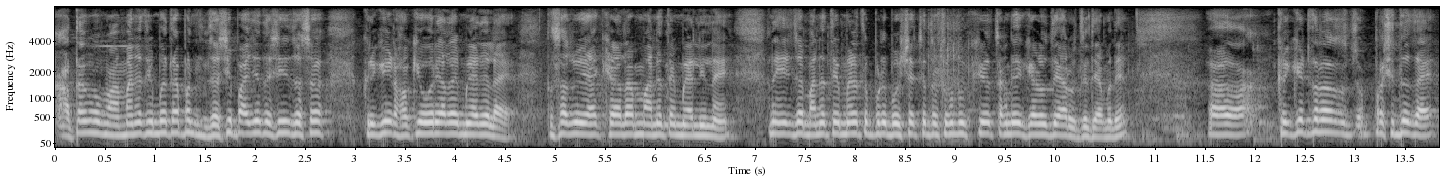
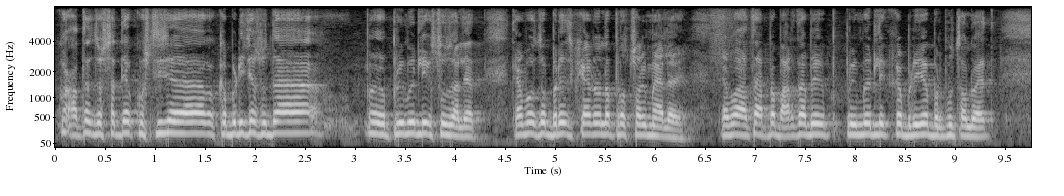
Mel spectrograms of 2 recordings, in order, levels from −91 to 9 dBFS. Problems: constant background noise, background conversations at intervals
